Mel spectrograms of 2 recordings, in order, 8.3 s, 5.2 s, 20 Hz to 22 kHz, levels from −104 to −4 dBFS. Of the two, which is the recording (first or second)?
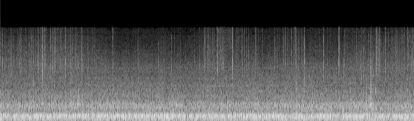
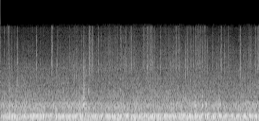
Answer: second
